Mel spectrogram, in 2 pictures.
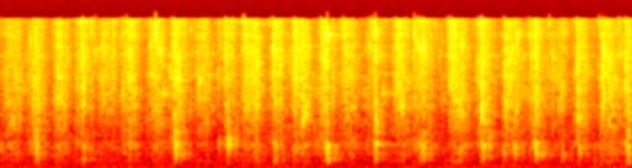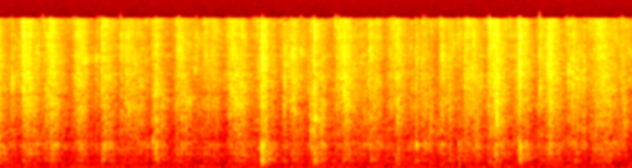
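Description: A small, clear plastic water bottle with a blue label, hollow and mostly empty, is shaken or crinkled in the hand over a wooden board. It gives a steady stream of quick, irregular, bright crackles and clicks, each dying away almost at once, with little low end.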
